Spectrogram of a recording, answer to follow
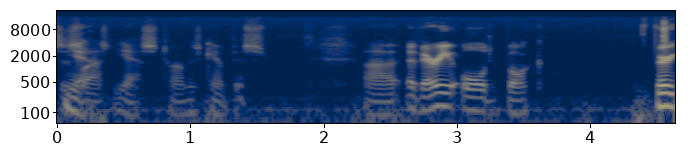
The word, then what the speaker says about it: Kempis: That's how you pronounce his last. Yes, Thomas Kempis.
